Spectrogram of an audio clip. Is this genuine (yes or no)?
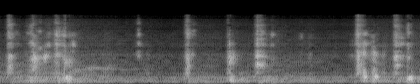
no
